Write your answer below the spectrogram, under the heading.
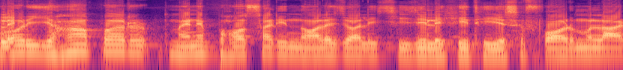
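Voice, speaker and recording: A man's voice at a fairly slow pace with ordinary pitch variation. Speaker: student vlogger. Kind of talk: casual vlog chat. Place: home room. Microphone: lapel.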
